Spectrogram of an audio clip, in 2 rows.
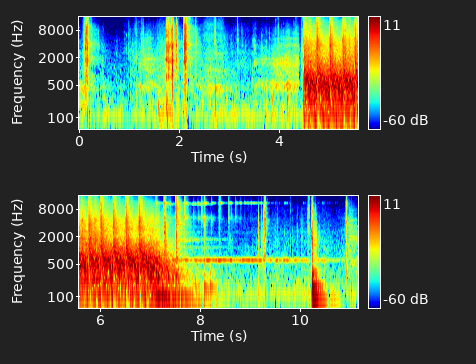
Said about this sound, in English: How could she have fired all of those 10 rounds so quickly?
